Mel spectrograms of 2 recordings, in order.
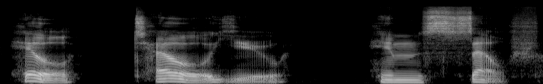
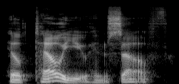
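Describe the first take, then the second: First: Slow, with gaps between words; word-by-word model. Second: Said in the usual way. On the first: Shown as a demonstration. Teacher modelling a line for English learners, word by word. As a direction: dictate it piece by piece.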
